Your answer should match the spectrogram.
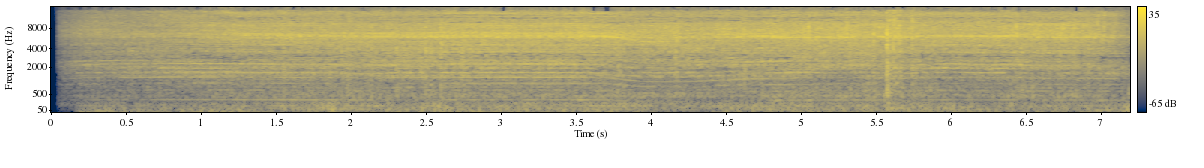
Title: Meyra Ichair basic weird noise from motor (v2)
